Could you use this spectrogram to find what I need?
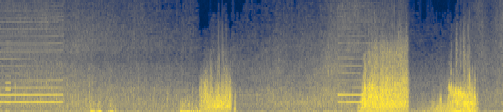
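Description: A small aircraft engine drones steadily.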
